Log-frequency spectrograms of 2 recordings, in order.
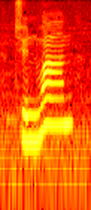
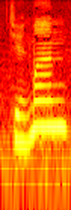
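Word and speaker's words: Tsuen Wan: However, you wouldn't say that because you'd say it right. You would say Chun Wan. – Chun Wan. Chun Wan. – Chun Wan. Right? And then the next one is Sung Wan.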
